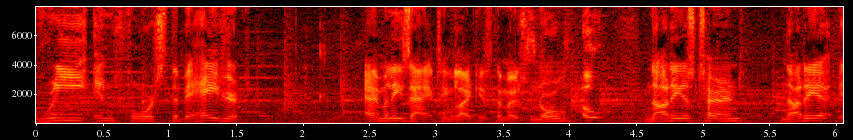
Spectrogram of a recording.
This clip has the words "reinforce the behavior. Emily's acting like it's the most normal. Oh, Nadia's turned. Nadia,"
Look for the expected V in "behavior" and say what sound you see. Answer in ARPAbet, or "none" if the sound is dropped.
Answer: V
